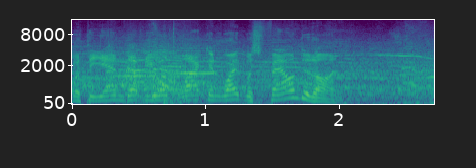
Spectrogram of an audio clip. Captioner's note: crowd chatter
